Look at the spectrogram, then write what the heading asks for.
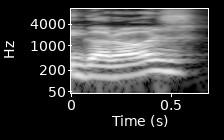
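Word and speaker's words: garage: اللي اصلها اصلا فرنش، زي جراج جراج جراج، هي الكلمه عشان هي مش انجليش فبنطقها كده، ودي اول ملحوظه.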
